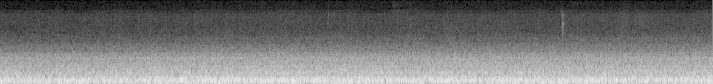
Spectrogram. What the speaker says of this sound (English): Wow, the noise levels though. This was never a quiet car.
